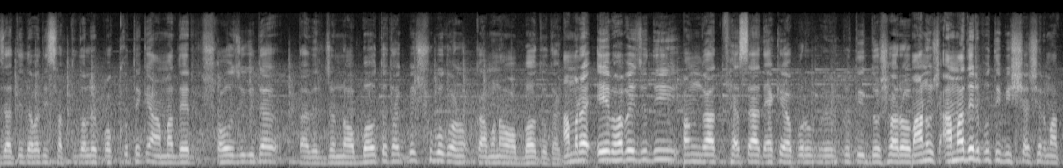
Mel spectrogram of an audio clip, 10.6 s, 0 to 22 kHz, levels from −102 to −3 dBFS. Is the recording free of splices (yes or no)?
no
